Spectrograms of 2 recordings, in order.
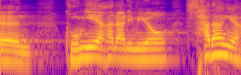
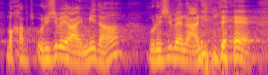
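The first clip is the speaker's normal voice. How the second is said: normal talking voice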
